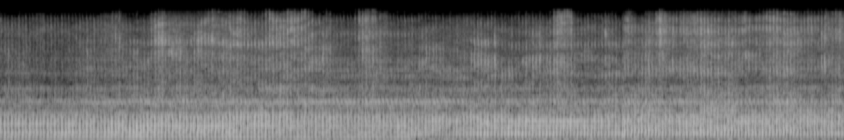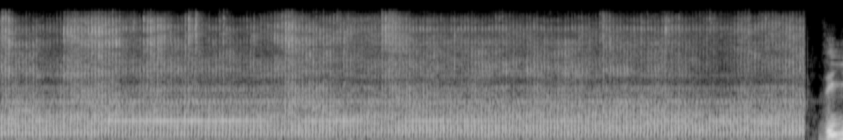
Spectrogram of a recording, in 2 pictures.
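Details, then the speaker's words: Shockwave therapy with a vector applicator worked directly along the spinal column for spinal hernia, protrusion or osteochondrosis, with a different degree of impact; continuous rapid mechanical pulsing with steady humming. "the final crucial stage is that using the versatile vector applicator we can now work directly and precisely along the spinal column as well."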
